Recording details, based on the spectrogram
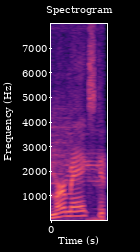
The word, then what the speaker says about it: Murmansk: Now, you came from a town called Murmansk.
